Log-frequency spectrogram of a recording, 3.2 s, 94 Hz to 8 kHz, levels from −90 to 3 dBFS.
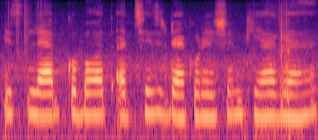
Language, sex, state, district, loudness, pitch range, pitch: Hindi, female, Bihar, Katihar, -16 LUFS, 200-220 Hz, 210 Hz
